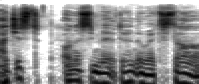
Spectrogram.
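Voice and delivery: timid, shy, soft, rushed voice. Acting a nervous newbie customer asking a baker for bread: timid newbie customer. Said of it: "you look a bit timid".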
